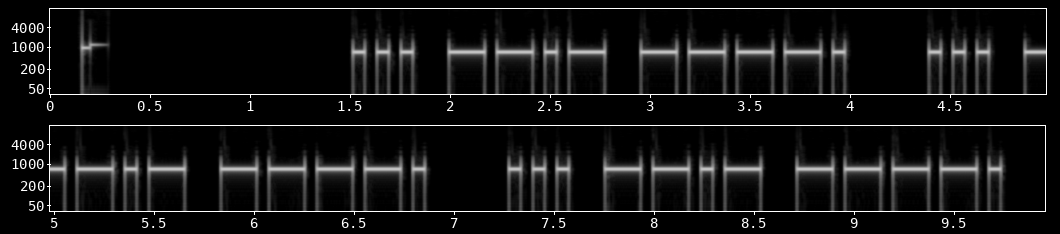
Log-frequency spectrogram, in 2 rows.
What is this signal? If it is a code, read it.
Morse code, heard as a keyed tone, about 20 wpm, 700 Hz. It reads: SQ9 SQ9 SQ9
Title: Callsign Prefixes for Top 25 DXCC - Repeated 3x - 20wpm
